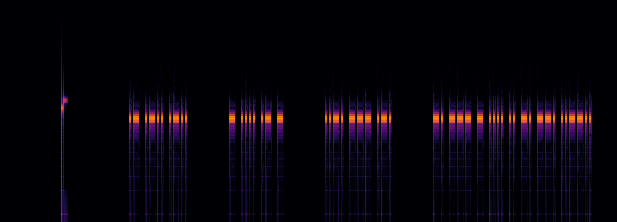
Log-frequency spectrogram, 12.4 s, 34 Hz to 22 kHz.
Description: Morse code, heard as a keyed tone, about 32 wpm, 700 Hz. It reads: ALL THAT FOR NOTHING?
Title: 3x Word-Spacing - Sentences from Top 500 Words - 30wpm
